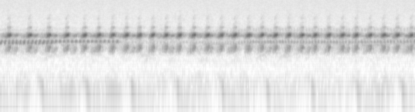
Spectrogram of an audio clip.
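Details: Tree frogs in a pond at night, mid-April in north-east Italy, giving a brisk string of clicking, rasping pulses at about five per second, with a smooth mole cricket trill humming beneath during the first second.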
